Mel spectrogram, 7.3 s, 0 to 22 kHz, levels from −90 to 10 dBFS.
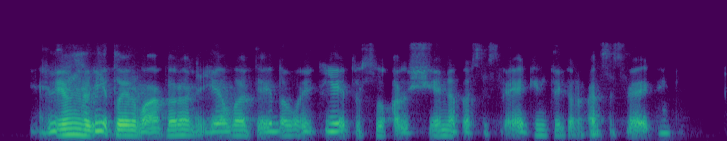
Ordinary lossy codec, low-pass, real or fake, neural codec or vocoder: Opus, 24 kbps; 7.2 kHz; fake; autoencoder, 22.05 kHz, a latent of 192 numbers a frame, VITS, trained on one speaker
